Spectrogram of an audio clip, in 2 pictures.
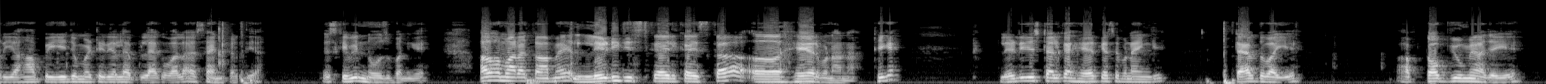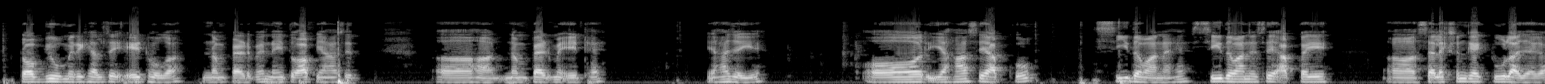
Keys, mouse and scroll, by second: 0.3 click, 1.1-2.3 drag, 2.3 Tab, 3.5-4.0 scroll down 1, 4.0-4.5 scroll up 3, 4.5-7.6 scroll down 2, 12.1 Tab, 13.2-16.1 middle drag, 16.5 KP_8, 21.2-22.4 shift+middle drag, 22.4 scroll up 1, 24.1-24.5 scroll down 2, 24.5-26.5 scroll up 3, 26.5 c.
